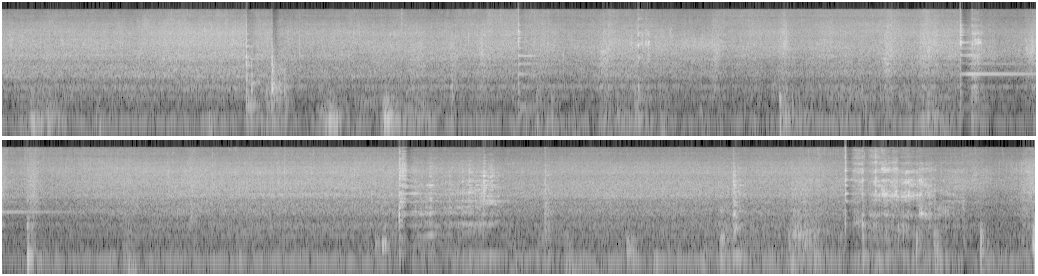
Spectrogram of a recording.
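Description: Grated green mango sizzling in hot vegetable oil in a large metal pot, stirred and turned with a metal spoon, which scrapes and clicks against the pot now and then over a steady frying hiss.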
